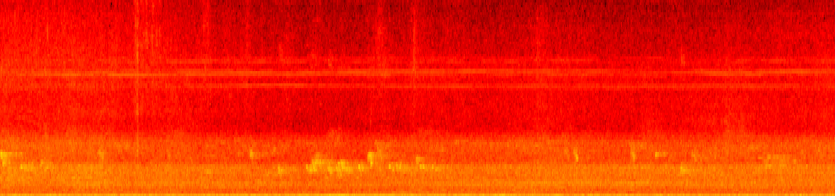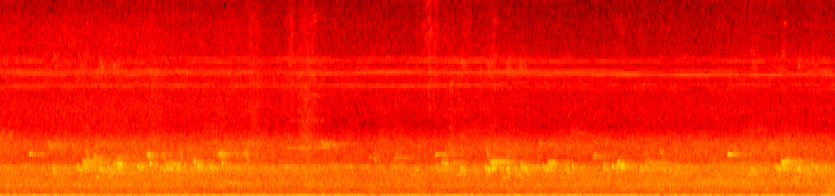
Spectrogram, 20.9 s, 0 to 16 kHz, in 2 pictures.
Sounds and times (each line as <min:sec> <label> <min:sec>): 0:00.0 Traffic Sound 0:15.6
